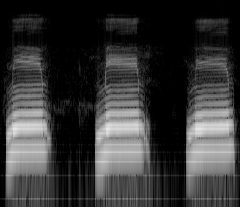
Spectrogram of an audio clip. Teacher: দুই ঠোঁটের মিলন জায়গা হইতে উচ্চারিত হইবে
